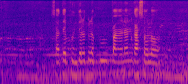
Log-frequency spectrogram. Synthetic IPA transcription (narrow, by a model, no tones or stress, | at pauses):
sat̪eb̥ṳnt̪ʊlkələb̥ṳpaŋanankasɔlɔ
